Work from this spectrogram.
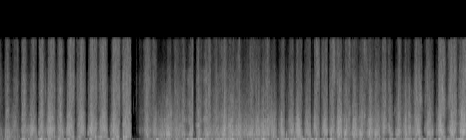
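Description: Gloved hands scrub an old light beige Clarks suede leather shoe upper covered in shampoo foam with a wooden-handled bristle brush. Quick, steady, wet bristly rubbing strokes with a foamy hiss carry on throughout, pausing briefly just before the three-second mark before resuming at the same pace.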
